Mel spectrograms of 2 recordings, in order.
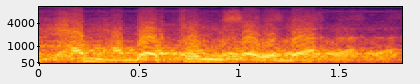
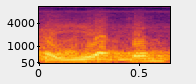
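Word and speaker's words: حبة سوداء: Gara-gara kitab tidak disisih, yang betulnya habbatun sauda, cuma si gagak bagawi menambahi titik sebiji, lalu hayyatun, padahal bacanya habbatun.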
